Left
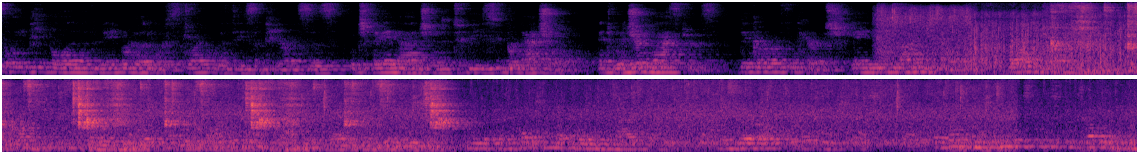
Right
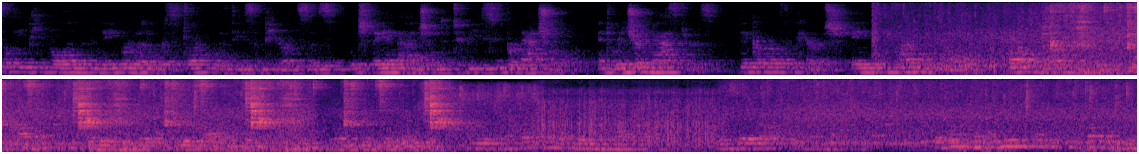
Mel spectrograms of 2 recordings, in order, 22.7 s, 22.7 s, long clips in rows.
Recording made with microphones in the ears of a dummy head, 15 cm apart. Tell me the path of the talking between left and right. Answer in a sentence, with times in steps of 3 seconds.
You can hear the talking on the right from 0 s, in the centre from 12 s and on the left from 15 s.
